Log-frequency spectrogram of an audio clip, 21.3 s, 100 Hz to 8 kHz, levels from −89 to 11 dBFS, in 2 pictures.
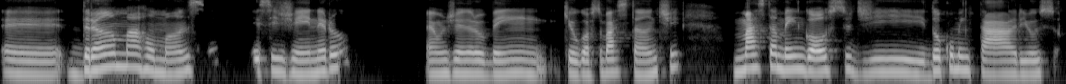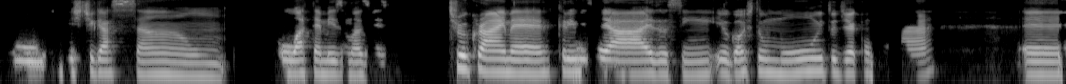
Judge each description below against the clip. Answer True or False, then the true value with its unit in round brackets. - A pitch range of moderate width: False (2.1 semitones)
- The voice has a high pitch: False (180 Hz)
